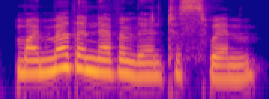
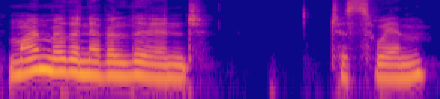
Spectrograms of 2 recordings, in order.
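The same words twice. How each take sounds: First: It flows through without a pause after 'learned'. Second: There is a pause after the word 'learned'. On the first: It is a plain statement about swimming. "That's a sentence" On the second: It briefly suggests she never learned other things. "the pause after learned"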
